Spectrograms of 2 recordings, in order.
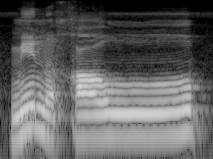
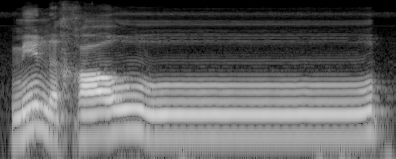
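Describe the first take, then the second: First: The long vowel is held for two beats. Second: The long vowel is held for four beats. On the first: "dua harokat" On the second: "empat harokat"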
